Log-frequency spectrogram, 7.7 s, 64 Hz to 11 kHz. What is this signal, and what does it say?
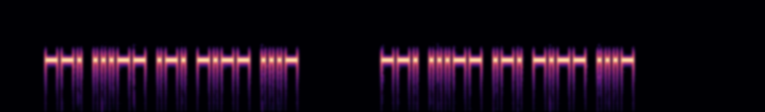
Morse code, heard as a keyed tone, about 30 wpm, 700 Hz. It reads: G3RYV G3RYV
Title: DXCC-100 Call Signs - 5 Characters - Repeated 2x - 30wpm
